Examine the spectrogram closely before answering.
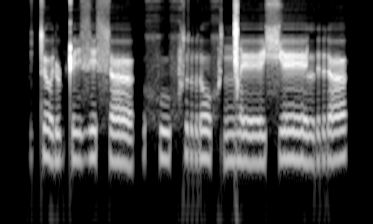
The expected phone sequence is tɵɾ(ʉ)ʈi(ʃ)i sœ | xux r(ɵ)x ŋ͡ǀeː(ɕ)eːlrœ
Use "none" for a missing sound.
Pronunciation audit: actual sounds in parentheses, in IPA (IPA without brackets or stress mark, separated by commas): ʉ, z, o, ɕ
